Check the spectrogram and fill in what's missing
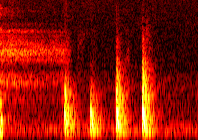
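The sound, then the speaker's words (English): Four firm knocks on a door in an uneven rhythm: one, then a short gap before three more. No voices, just quiet room tone around them. “Oh, well, somebody's at my door.”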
